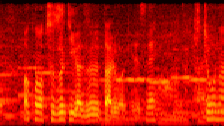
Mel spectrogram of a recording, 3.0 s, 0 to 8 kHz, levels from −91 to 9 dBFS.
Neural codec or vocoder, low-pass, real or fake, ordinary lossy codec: none; 7.2 kHz; real; none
